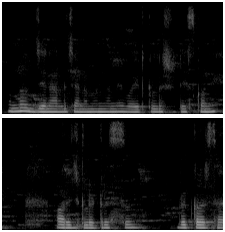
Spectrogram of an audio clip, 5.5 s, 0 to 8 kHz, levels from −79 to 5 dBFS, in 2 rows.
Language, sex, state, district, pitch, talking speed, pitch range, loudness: Telugu, female, Telangana, Nalgonda, 195 Hz, 160 wpm, 190-200 Hz, -38 LUFS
